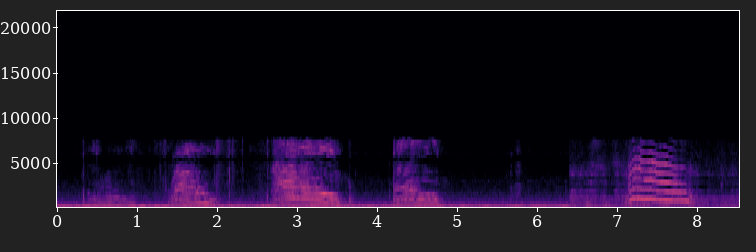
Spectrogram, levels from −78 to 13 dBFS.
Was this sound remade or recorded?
recorded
